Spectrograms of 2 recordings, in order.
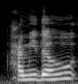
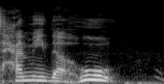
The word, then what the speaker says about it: حمده: Hamidahu is made up of 2 words. When we stop, we say Hamidah, Hamidah. Okay, to pronounce the last ha. But actually it is Hamidahu.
